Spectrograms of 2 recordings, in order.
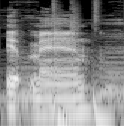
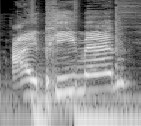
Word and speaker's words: Ip Man: Donnie Yen was Ip Man in previous Ip Man movies. I don't know if you saw Ip Man. Yeah, he was IP Man? Well, they say his name is Ip Man.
